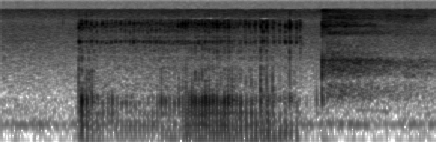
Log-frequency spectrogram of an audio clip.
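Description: A Boston Terrier snores with a rough, rattling breath that swells and fades.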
